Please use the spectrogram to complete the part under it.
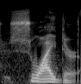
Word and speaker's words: Swider: Is Cole Swinder getting early minutes? – Cole Swinder. – And then I look at the... did I say his name wrong? – He said Swinder. – Swider.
